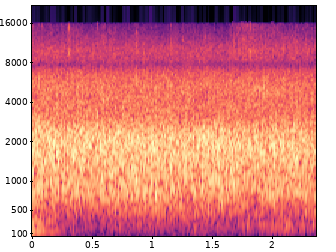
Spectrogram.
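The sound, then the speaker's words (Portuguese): An audience applauds steadily to honour the men and women of God present, a dense wash of many hands clapping at an even, sustained volume throughout, with no voices standing out above it. “Vamos dar uma salva de palmas para esses homens homens e mulheres de Deus maravilhosos que estão aqui.”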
